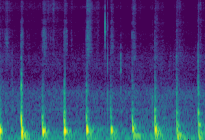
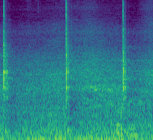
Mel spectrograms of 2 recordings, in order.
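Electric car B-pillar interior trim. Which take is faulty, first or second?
second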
